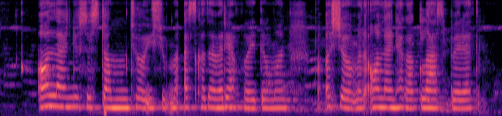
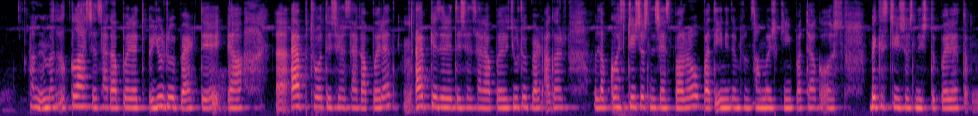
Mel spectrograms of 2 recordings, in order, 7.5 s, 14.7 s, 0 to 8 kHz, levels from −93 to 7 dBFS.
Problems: background sounds at intervals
